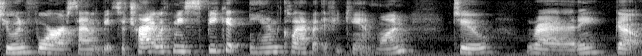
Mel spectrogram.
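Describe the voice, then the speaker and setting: Her medium-pitched voice at a moderate pace shows ordinary pitch variation and big swings in loudness, and the woman's room echo is audible. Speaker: elementary music teacher. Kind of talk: tutorial.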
